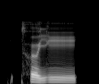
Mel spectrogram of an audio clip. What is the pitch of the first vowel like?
falling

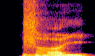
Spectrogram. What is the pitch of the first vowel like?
rising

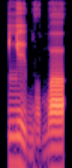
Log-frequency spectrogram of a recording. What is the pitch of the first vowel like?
falling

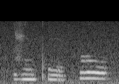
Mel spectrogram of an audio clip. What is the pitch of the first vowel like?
low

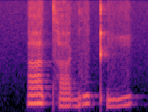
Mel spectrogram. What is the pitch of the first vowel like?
high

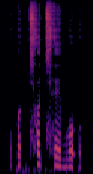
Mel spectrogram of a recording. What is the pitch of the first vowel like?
low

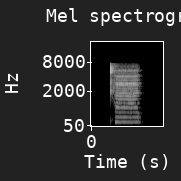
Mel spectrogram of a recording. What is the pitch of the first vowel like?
low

